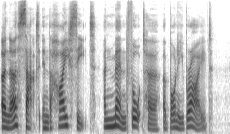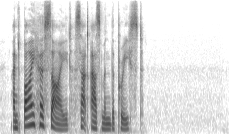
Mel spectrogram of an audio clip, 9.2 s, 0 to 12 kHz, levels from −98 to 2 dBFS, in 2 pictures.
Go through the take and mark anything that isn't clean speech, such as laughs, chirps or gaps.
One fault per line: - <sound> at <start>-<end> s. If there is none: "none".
none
